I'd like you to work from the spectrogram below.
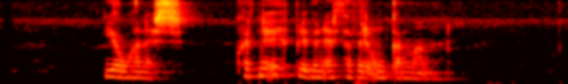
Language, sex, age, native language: Icelandic, female, 40-49, Icelandic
